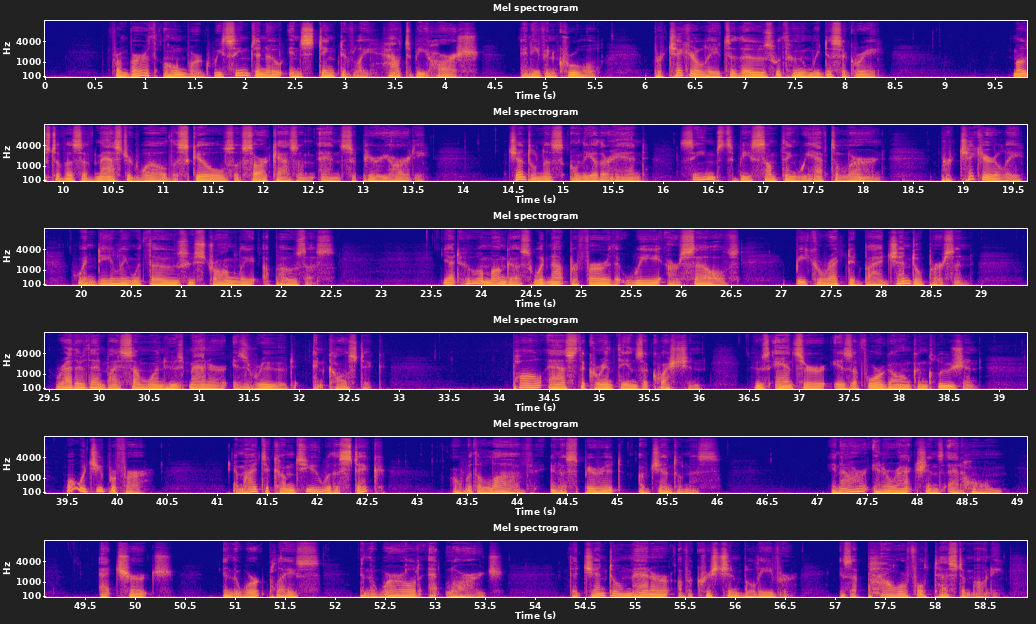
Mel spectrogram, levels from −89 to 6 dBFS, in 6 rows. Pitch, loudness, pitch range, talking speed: 105 Hz, -19 LUFS, 95-115 Hz, 145 wpm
